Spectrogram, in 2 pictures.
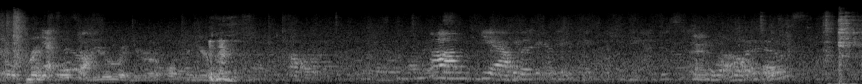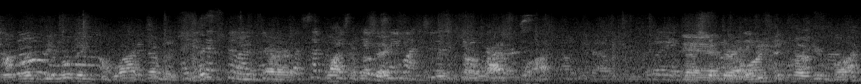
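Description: A middle-aged woman speaks into a microphone with animation, heard through a loudspeaker in an echoing room.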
